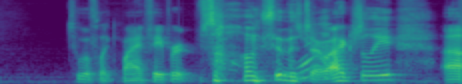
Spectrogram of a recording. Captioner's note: laughing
